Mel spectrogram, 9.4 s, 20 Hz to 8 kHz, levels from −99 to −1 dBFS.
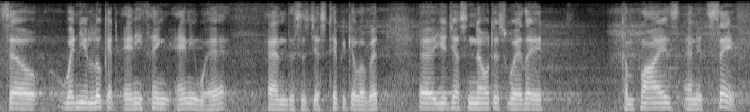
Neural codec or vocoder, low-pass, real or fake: none; 7.2 kHz; real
